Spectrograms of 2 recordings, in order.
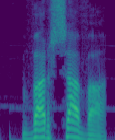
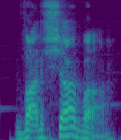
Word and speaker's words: Warszawa: Warszawa. Warszawa. Okay, Warszawa. I guess that's actually easier to pronounce.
